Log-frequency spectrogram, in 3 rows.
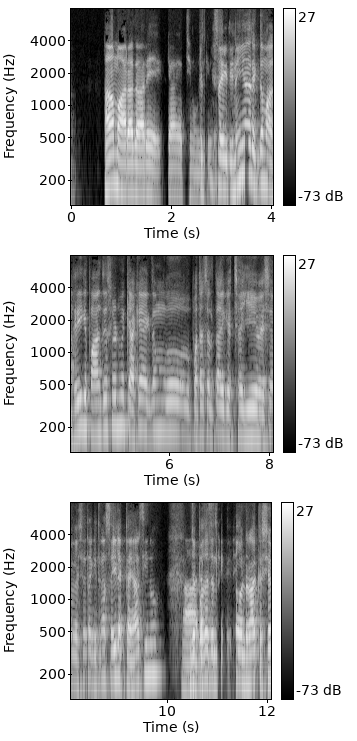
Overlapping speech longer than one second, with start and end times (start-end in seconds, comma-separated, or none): none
